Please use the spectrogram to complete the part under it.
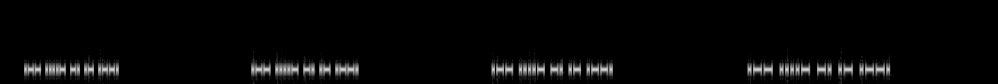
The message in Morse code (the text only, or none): W4NAP W4NAP W4NAP W4NAP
